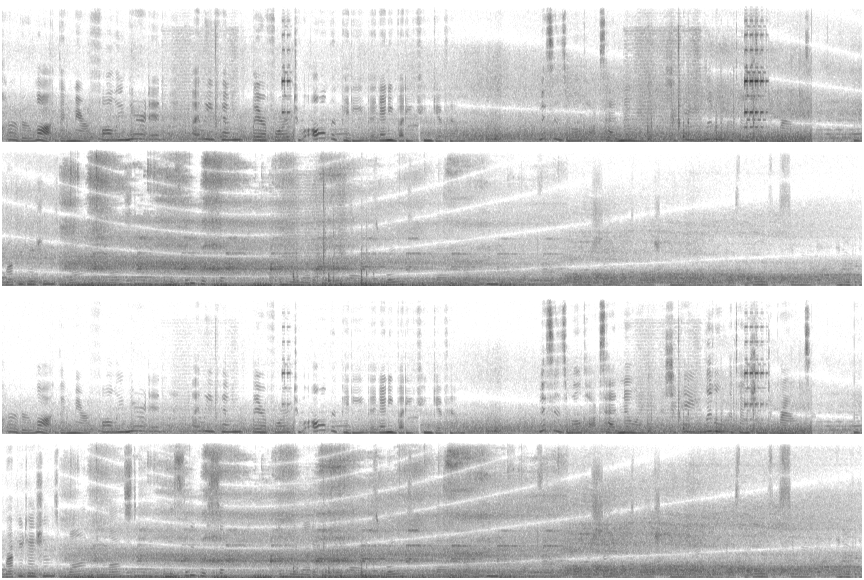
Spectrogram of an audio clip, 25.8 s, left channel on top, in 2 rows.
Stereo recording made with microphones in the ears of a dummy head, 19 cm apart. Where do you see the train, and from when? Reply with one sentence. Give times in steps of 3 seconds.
In this clip you hear the train on the left from 0 s, in the centre from 15 s and on the right from 18 s.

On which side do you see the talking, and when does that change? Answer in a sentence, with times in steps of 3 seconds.
You can hear the talking on the left from 0 s, in the centre from 6 s and on the right from 9 s.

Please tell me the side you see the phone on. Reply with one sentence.
You can hear the phone on the left.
